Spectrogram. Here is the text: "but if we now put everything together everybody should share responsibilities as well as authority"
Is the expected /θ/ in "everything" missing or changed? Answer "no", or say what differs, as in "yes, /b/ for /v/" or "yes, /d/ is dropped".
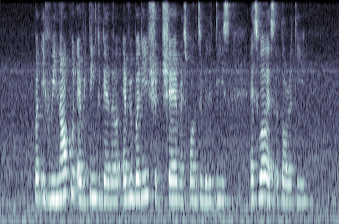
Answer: yes, /t/ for /θ/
